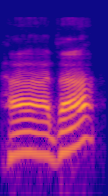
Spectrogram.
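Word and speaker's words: هذا: Okay, so just take note, dhalika is pronounced dhalika, just like hadha is pronounced as hadha.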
